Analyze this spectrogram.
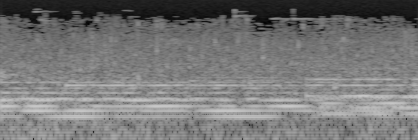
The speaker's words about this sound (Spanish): Mientras tanto, escuchas cómo la tormenta se va acercando.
